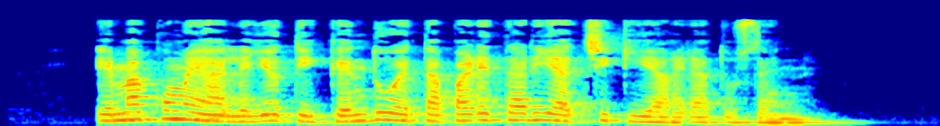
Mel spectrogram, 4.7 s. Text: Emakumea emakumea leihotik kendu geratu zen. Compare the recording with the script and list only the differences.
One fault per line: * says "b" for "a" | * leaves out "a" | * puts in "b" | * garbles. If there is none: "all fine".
* leaves out "emakumea"
* puts in "eta paretari atxikia"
